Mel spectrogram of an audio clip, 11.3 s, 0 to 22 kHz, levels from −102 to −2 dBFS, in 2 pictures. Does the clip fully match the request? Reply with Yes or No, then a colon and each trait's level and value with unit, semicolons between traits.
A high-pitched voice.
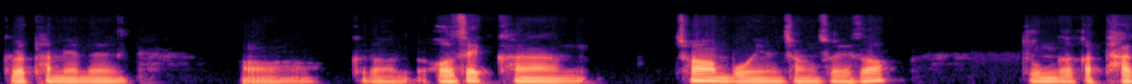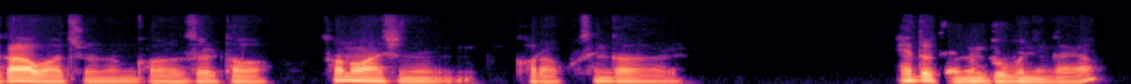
No: low, 100 Hz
